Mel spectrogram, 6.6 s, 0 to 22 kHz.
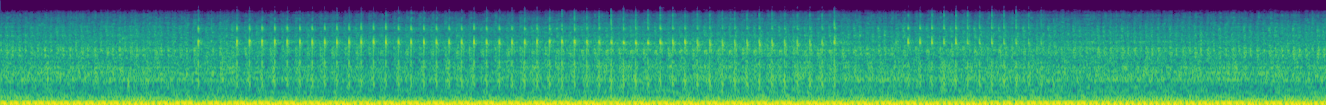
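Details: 1990s Mini Cooper S Sport 5 (John Cooper Garages-built), hot engine at steady low idle with an uneven, lumpy beat of about four pulses a second that never smooths out. New plugs fitted; ignition seems okay. Owner suspects fueling, unconfirmed.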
